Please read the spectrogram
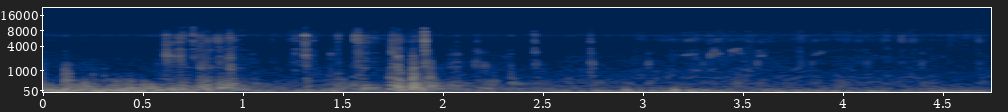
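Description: Clicks and knocks of a fishing rod and baitcasting reel being handled in a plastic kayak while a fish is being played, over a low rumble. The knocks cluster in the first two seconds, the loudest near the two-second mark, then it goes quieter.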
